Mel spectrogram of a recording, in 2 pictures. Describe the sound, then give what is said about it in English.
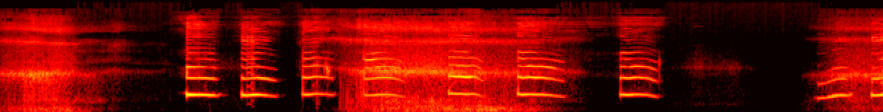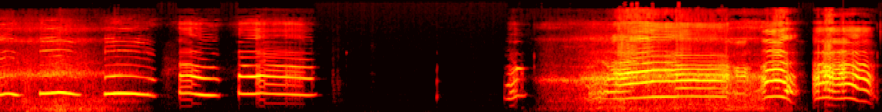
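Voices imitate seagulls and ocean waves: repeated high, wavering gull-like cries over loud, rushing whooshes of surf that swell and fade in several long bursts, with short pauses between. “And with that, we send you away with the subtle sounds of seagulls and the ocean.”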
